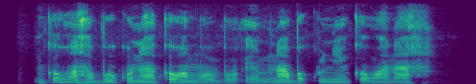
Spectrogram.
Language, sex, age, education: Igbo, male, 15-29, tertiary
